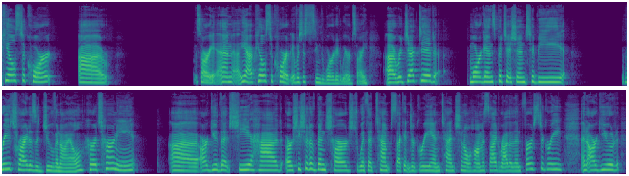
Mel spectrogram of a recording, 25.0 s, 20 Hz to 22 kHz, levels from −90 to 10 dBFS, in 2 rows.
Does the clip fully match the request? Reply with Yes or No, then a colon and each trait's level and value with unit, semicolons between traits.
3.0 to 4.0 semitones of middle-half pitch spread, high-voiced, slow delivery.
Yes: average, 3.6 semitones; high, 220 Hz; slow, 125 wpm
